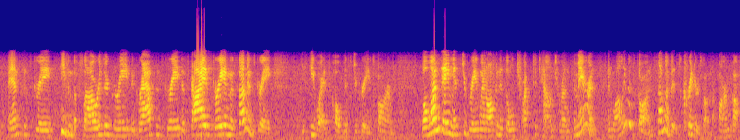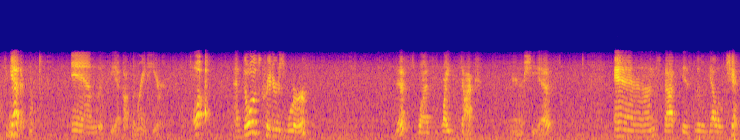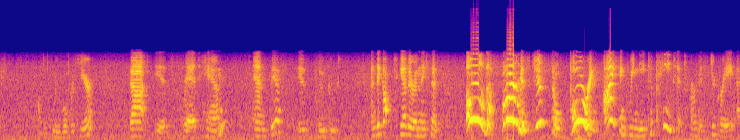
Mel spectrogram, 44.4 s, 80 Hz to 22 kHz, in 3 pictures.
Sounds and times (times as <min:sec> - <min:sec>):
Speech: 0:00.2 - 0:15.5, 0:16.2 - 0:21.0, 0:22.7 - 0:24.4, 0:25.0 - 0:25.9, 0:27.1 - 0:29.7, 0:30.4 - 0:31.5, 0:32.2 - 0:36.4, 0:37.0 - 0:44.4.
